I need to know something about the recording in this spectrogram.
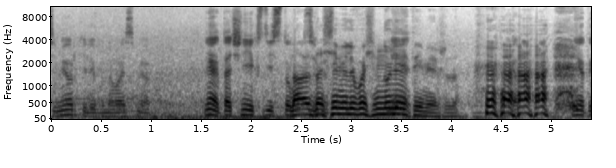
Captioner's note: laughs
